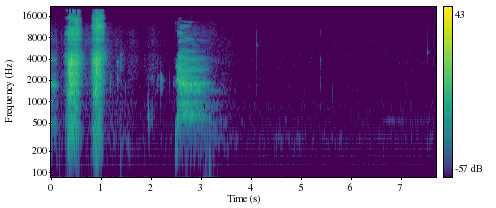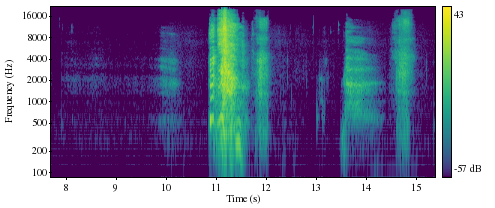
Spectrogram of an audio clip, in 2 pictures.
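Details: Sneezy, tired person: several short sniffs and one loud, explosive sneeze followed by more sniffles; repeated sneezing with a runny nose.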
